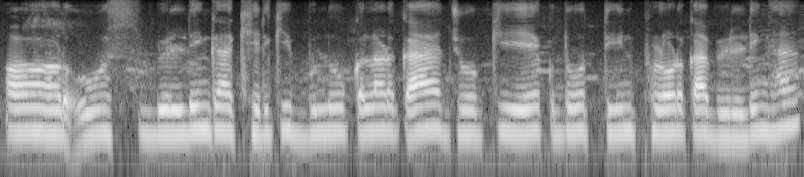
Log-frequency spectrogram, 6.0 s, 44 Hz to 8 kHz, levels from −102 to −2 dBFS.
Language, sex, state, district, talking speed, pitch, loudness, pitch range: Hindi, male, Bihar, West Champaran, 180 wpm, 165 Hz, -19 LUFS, 160-170 Hz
